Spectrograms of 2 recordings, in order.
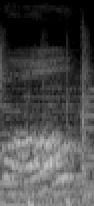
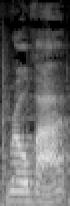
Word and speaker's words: Rowell: Robo? Not Robo? Oh, it's just Robot, okay.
